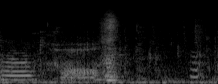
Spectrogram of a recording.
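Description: Boer goat doe making short, low maternal calls to her newborn kids: a brief steady call at the start, then a rougher, rumbling one just over half a second in.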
